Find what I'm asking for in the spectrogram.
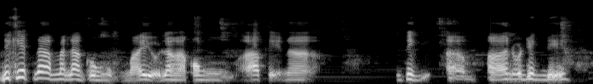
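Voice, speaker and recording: Music sounds in the background. Over it, a woman talks very slowly. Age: 60s. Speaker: retired vlogger on hemodialysis. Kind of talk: personal appeal for help. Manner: hesitant.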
